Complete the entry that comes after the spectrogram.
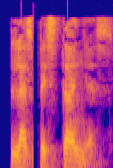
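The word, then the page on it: las pestanas: Spanish (Spain)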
